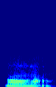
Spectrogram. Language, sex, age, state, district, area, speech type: Assamese, female, 30-45, Assam, Dhemaji, rural, conversation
